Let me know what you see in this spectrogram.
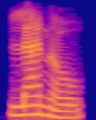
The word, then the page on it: llano: Indian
